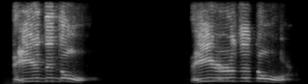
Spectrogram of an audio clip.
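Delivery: man kicking the vagina out, loud; angry order. Acted. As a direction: point at the door and bark. Angry man throws her out.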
